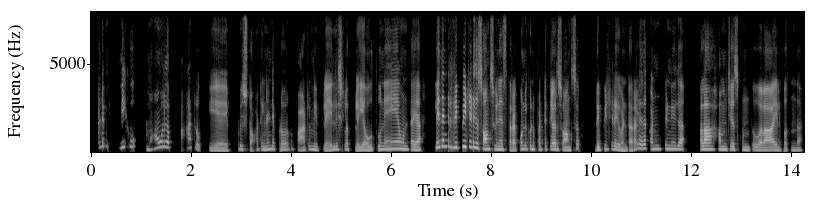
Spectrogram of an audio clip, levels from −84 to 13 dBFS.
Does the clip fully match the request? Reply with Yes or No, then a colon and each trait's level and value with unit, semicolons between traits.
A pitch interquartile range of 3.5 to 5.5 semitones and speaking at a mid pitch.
Yes: average, 4.0 semitones; medium, 180 Hz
